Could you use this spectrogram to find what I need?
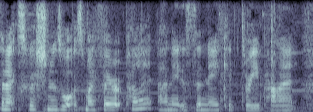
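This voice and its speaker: A woman with a London accent, music in the background. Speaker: beauty YouTuber. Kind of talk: casual talk to camera.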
